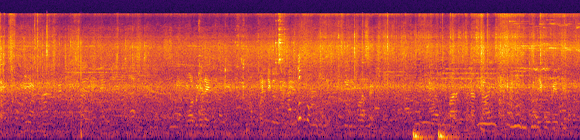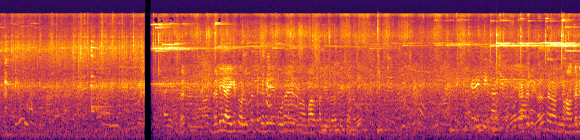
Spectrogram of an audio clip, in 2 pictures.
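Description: A busy crowd murmurs outdoors.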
